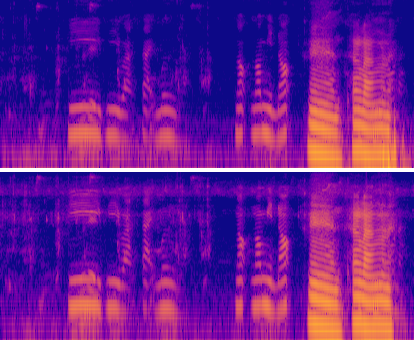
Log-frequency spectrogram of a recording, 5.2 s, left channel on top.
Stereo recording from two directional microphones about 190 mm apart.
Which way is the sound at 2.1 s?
25° left (ahead or behind).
